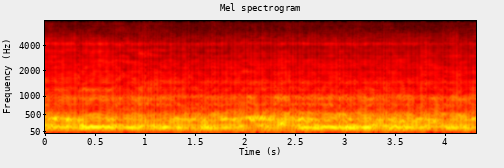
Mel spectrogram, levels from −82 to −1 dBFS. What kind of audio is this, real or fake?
fake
